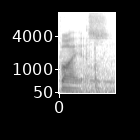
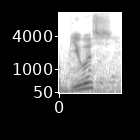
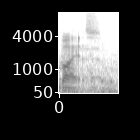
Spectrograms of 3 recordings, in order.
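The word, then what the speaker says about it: Buis: some tea tonight my voice is going to be shot oh bias now 3-0 when you look at mitch's name you wouldn't think it's pronounced bias you would think voice or bus but it's b-u-i-s and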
